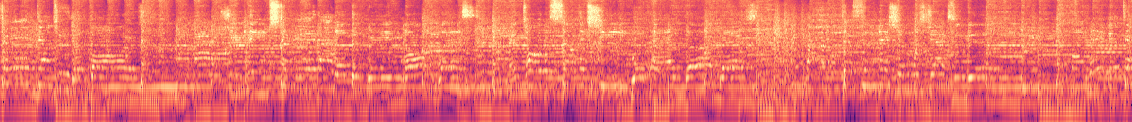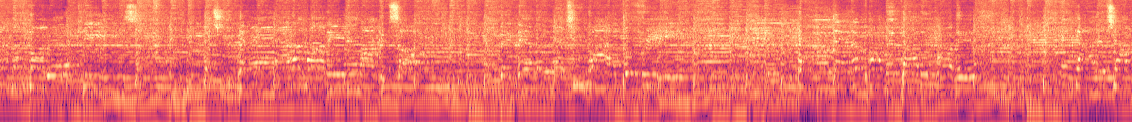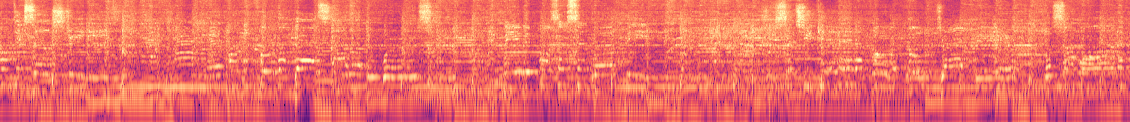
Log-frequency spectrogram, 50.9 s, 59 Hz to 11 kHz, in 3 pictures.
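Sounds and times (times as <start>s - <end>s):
person singing: 0.0s - 27.8s, 28.4s - 44.2s, 45.2s - 50.9s
bass line: 0.0s - 50.9s
drums: 0.0s - 50.9s
electric guitars: 0.0s - 50.9s.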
